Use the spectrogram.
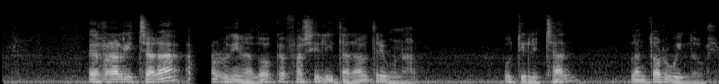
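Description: A long network dropout runs from 1.89 to 2.13 s. The speech breaks off and its last sound is drawn out into a fading buzz, then about 0.1 s of silence. The speech resumes with 0.22 s missing, likely because packets stopped arriving.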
